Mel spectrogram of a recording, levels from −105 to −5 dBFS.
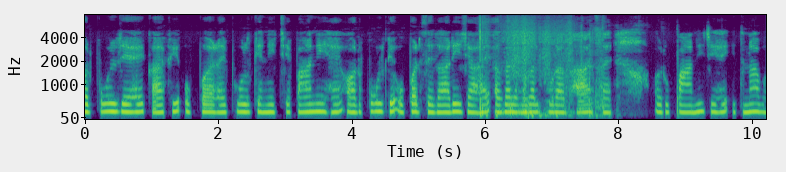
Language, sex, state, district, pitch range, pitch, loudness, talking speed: Magahi, female, Bihar, Lakhisarai, 210-225 Hz, 215 Hz, -24 LUFS, 180 wpm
